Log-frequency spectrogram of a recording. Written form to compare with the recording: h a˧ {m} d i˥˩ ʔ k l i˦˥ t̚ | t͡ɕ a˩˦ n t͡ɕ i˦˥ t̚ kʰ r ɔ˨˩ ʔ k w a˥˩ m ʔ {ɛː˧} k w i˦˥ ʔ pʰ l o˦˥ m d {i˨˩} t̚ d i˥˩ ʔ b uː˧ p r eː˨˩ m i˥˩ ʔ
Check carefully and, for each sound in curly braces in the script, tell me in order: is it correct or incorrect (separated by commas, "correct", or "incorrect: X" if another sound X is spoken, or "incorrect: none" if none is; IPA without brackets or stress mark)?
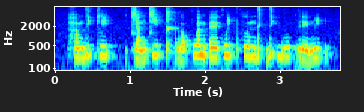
correct, correct, correct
